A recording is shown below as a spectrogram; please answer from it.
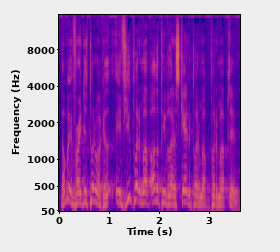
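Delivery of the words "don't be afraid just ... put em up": ordinary delivery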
